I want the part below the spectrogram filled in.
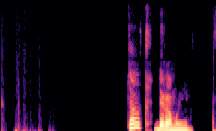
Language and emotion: Russian, sad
